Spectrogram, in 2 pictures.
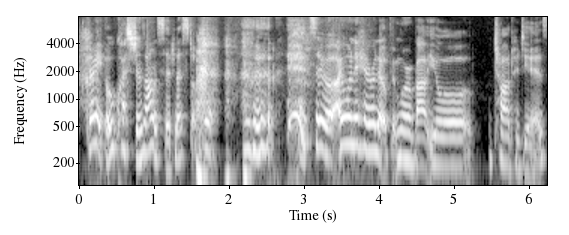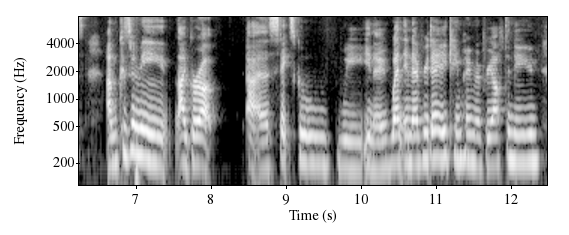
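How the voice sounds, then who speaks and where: Woman, mid-range pitch, teasing, playful interviewer, casual chat. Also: moderate pace, darkish tone. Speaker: interviewer, guest's wife.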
